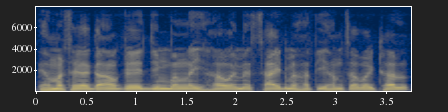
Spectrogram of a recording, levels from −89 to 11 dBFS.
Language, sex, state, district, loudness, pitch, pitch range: Bhojpuri, male, Bihar, Sitamarhi, -18 LUFS, 130 Hz, 125-135 Hz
